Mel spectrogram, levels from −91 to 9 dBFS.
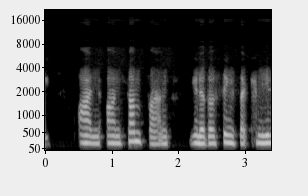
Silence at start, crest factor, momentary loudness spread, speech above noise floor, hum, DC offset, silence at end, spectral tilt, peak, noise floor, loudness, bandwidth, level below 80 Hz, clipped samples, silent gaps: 0 s; 18 dB; 7 LU; 26 dB; none; under 0.1%; 0 s; -8 dB/octave; -4 dBFS; -46 dBFS; -21 LUFS; 7 kHz; -88 dBFS; under 0.1%; none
